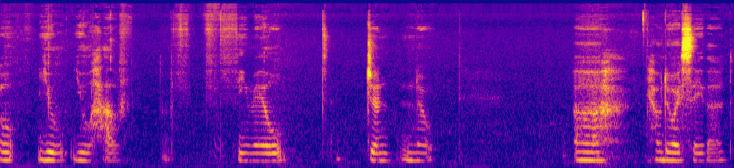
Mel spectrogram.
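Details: Stuttering with whole-word repetitions in a woman, in an ASMR clip presented as a stuttering roleplay; she states she stutters like this in real life.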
